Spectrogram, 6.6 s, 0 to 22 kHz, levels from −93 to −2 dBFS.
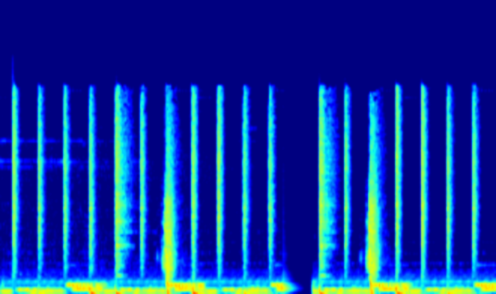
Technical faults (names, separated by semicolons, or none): noise suppressor applied to music or sounds; short concealed packet loss; long network dropout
